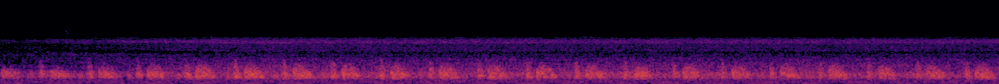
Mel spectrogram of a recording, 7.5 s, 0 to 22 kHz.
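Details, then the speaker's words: Fetal heartbeat on a Sonoline B home fetal Doppler: rapid, regular whooshing pulses at about 160 beats a minute. They are clearly faster than the mother's own slower heartbeat. "see you can clearly tell the difference between mine and the babies the babies are so much faster"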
